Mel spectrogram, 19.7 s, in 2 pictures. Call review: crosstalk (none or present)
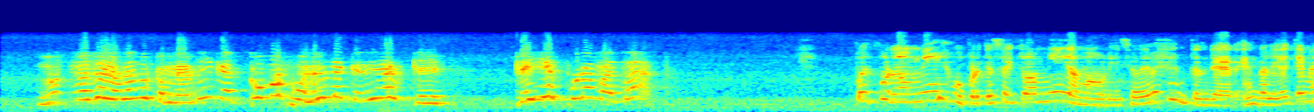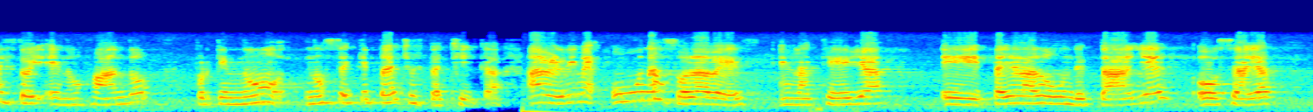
none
